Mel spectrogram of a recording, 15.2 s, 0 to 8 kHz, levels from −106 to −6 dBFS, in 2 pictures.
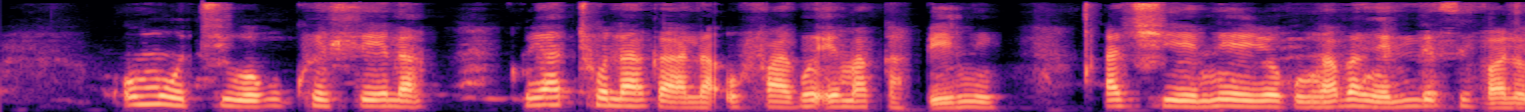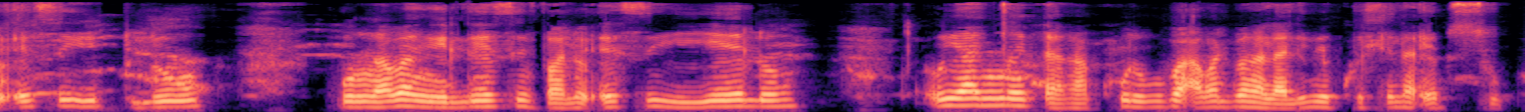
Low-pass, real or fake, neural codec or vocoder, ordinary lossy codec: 7.2 kHz; fake; vocoder, 44.1 kHz, 128 mel bands, Pupu-Vocoder; AAC, 32 kbps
